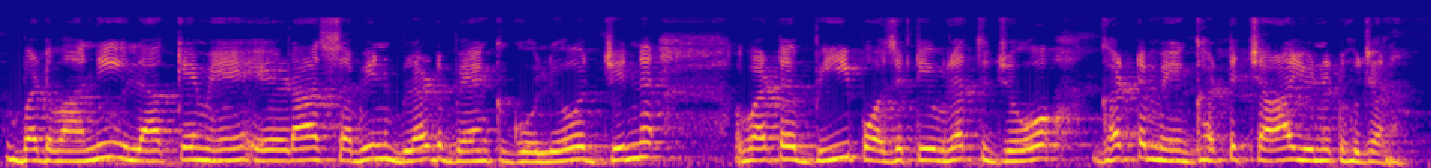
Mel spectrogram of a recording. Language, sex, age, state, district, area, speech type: Sindhi, female, 45-60, Delhi, South Delhi, urban, read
